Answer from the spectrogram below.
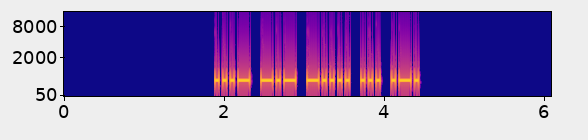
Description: Morse code, heard as a keyed tone, about 25 wpm, 700 Hz. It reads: VK6SR
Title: DXCC-100 Call Signs - 5 Characters - 25wpm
